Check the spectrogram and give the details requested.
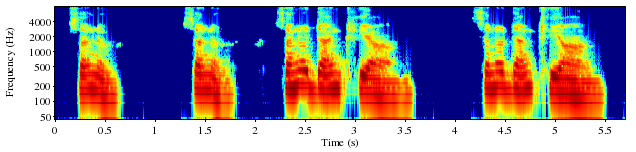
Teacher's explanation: Sun and U are going to be pronounced as one word.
